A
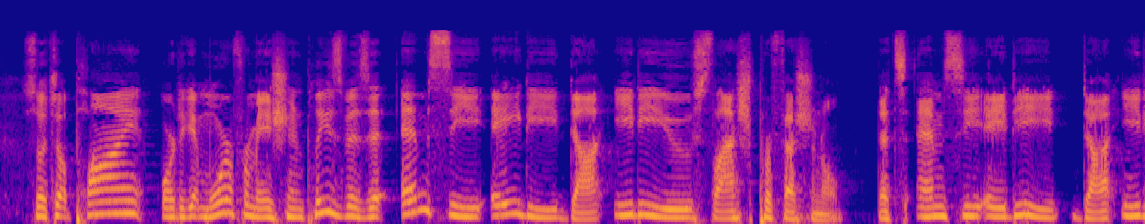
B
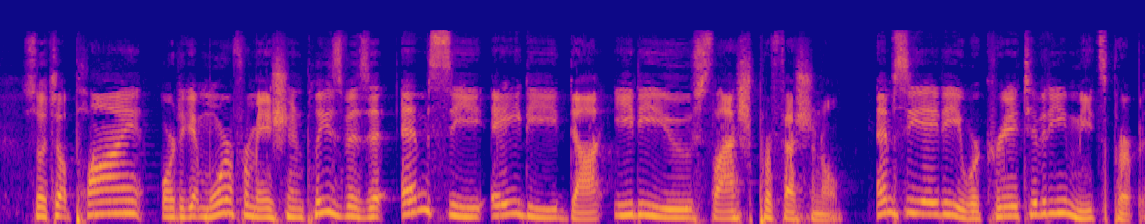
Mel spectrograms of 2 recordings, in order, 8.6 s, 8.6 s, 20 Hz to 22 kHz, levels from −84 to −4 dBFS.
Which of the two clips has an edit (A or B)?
B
